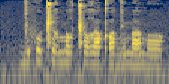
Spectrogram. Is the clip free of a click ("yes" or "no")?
no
